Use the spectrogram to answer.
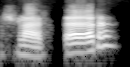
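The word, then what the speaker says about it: flutter: seperti gergaji namanya flatter flu ttr clutter tulisannya Tapi bacanya flater kalau dia bentuknya seperti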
